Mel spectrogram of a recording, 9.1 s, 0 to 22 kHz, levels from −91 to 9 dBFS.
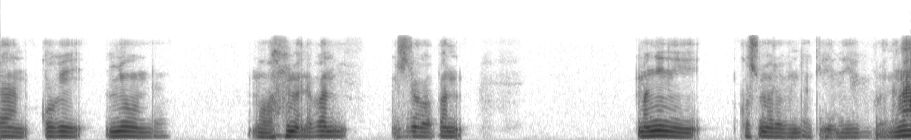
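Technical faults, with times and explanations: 3.95–4.31 s and 8.18–8.45 s, AMR bit errors: hoarse, gargly bursts as roughly 7 and 10 percent flipped bits misplace excitation pulses and skew gain and spectrum values.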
